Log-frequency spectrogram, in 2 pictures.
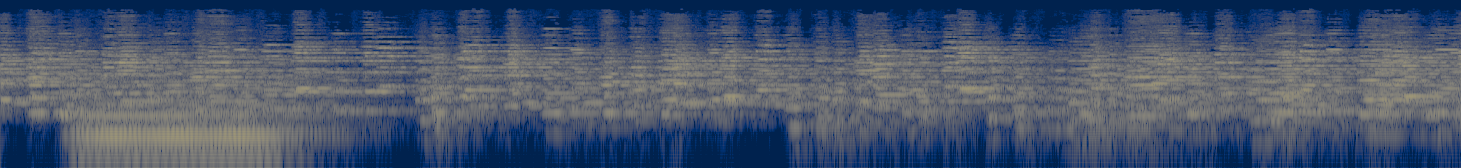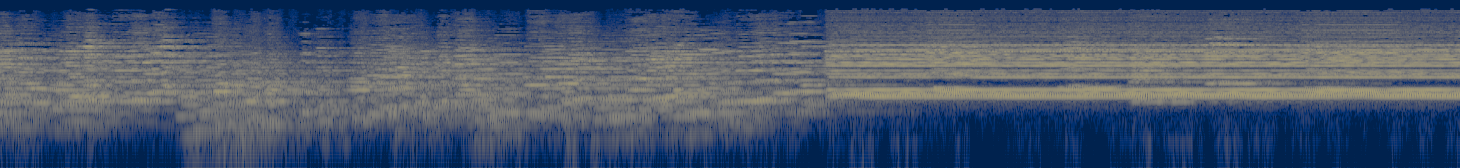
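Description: Pipe organ playing a busy passage of many quick notes, with deep pedal bass notes near the start, then a loud sustained chord held for the last several seconds.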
